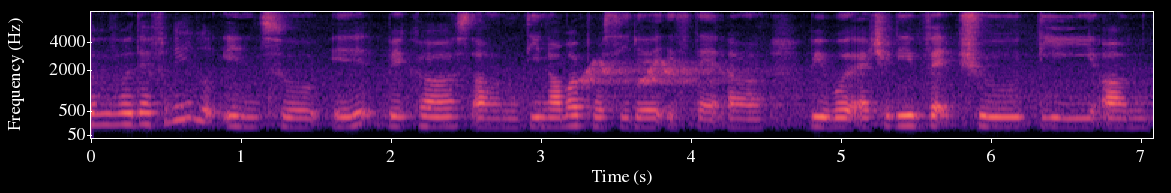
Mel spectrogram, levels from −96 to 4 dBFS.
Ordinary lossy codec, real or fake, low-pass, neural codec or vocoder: none; real; none; none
